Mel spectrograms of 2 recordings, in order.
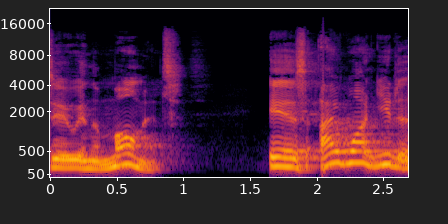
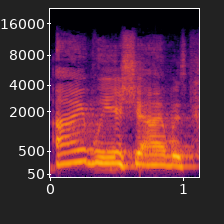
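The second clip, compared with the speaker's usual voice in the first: whiny voice, laughing; 6 semitones higher than usual. Shown as a demonstration. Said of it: "use a whiny voice".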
